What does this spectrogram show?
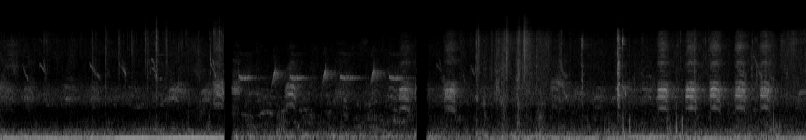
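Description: Birds calling with short, repeated calls: some drop in pitch, and a quick run of about three calls a second comes near the end. A steady low rumble lies underneath, and the sound cuts out briefly twice.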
